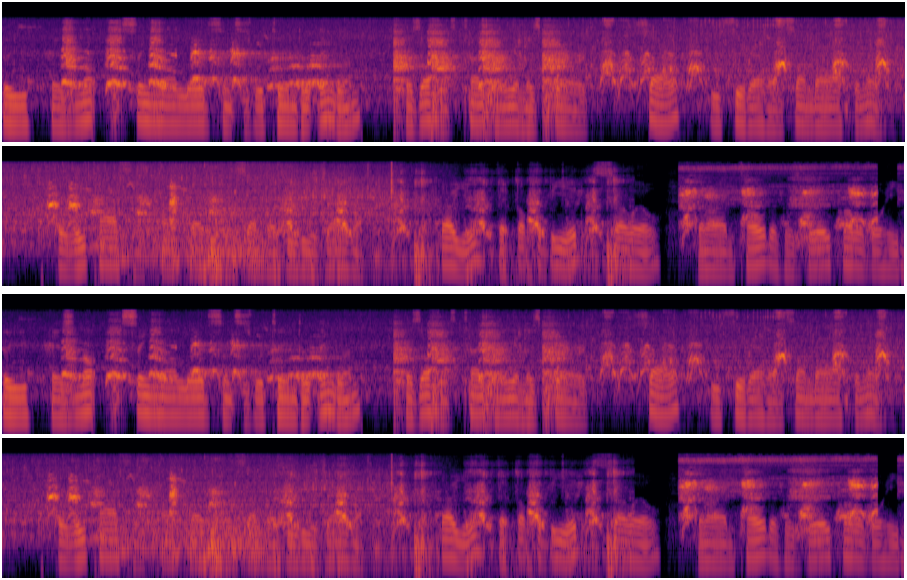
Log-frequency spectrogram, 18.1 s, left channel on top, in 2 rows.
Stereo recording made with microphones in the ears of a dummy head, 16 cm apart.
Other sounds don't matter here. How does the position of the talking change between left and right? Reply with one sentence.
You can hear the talking move from right to left.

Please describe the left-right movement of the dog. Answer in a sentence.
In this clip you hear the dog move to the right.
